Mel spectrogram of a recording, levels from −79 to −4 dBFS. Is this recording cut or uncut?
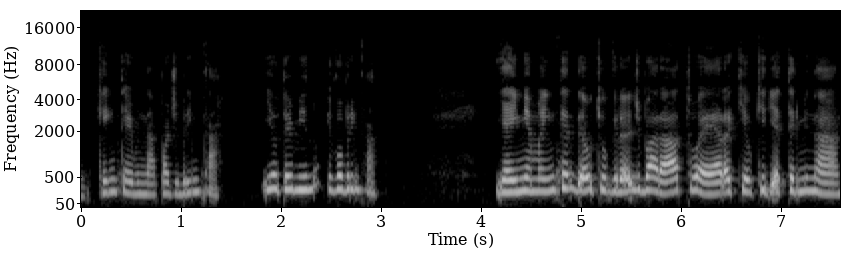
uncut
